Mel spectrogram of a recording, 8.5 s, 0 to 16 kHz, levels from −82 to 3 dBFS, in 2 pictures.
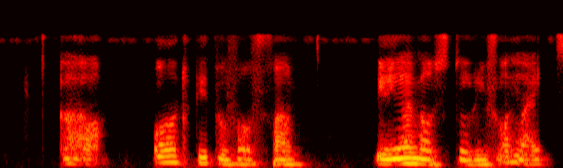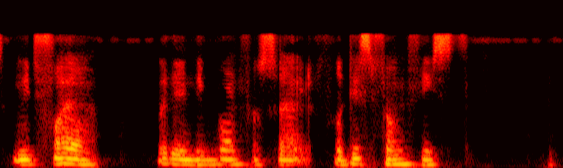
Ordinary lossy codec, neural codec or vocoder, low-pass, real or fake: none; codec, 16 kHz, 1 kbps, FreqCodec, smaller model; 7.2 kHz; fake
